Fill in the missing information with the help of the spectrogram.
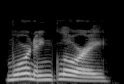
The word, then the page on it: morning glory: British English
